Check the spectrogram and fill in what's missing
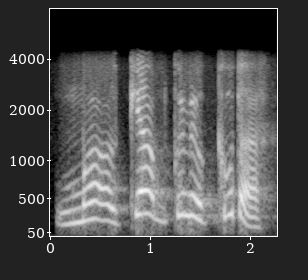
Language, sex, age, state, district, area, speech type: Kashmiri, male, 30-45, Jammu and Kashmir, Ganderbal, rural, conversation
